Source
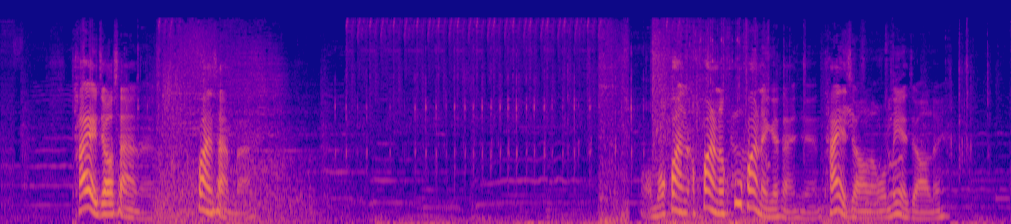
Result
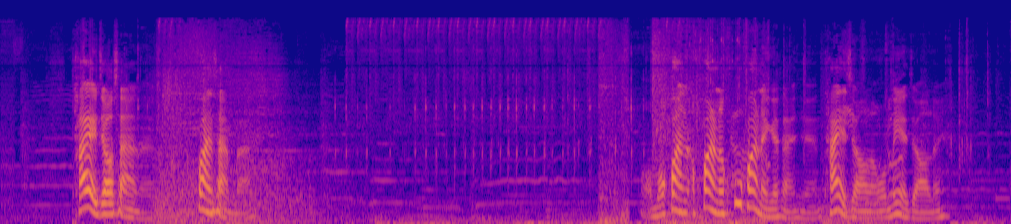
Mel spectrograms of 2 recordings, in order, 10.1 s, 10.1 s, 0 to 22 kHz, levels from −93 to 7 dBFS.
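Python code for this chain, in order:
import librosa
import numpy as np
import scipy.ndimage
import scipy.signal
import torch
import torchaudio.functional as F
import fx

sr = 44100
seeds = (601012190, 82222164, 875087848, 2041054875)

y = fx.notch(x, sr, hz=6500.0, q=12.0)
y = F.gain(torch.from_numpy(y), 1.5).numpy()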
